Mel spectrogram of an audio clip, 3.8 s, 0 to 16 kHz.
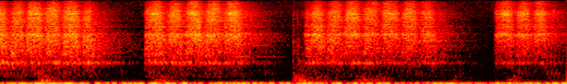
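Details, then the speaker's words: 1950s Case 311 tractor valve job: lapping a valve by suction cup with coarse compound, soft even rubbing strokes about once a second as the grinding smooths out, showing the valve has seated. "as long as you hear it kind of grinding when it smoothes out you know it's pretty done did you hear how it changed"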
